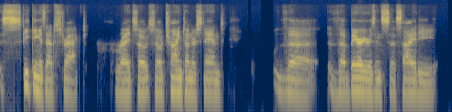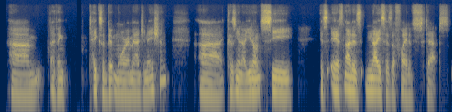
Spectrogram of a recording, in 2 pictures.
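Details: Stuttering in an adult man, a speech therapist who describes himself as a person who stutters; audible repetitions and fillers; finding: stuttering.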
